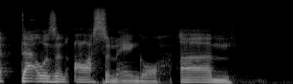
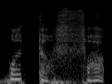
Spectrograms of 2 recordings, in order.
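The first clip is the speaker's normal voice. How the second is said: shocked disbelief; 8 semitones higher, 5 dB quieter than usual. Real, not acted. Reacts to the voice modulator.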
